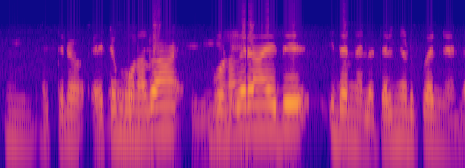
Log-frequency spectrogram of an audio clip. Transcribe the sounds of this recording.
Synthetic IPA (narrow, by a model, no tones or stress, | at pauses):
et̪ːɐɾɐeːtːɐumɡuɳɐɣɐɡuɳɐɣɐɾɐaːjɐðɨ | iðɐnːeɐlːɐt̪eɾɐɲːeɽukːuʋɐnːeɐlːɐ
